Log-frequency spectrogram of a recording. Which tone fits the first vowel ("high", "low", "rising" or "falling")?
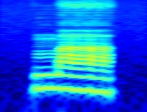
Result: falling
